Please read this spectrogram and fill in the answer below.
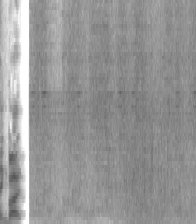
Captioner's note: shots blasting; wall crashing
